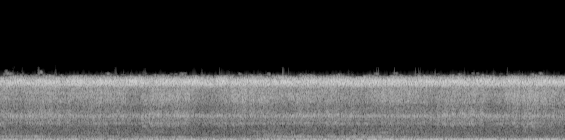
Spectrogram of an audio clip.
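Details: Georgia, USA, summer evening at dusk: male cicadas chirping to draw females make a constant, even high-pitched drone layered over shimmering hiss, with a low droning hum underneath.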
